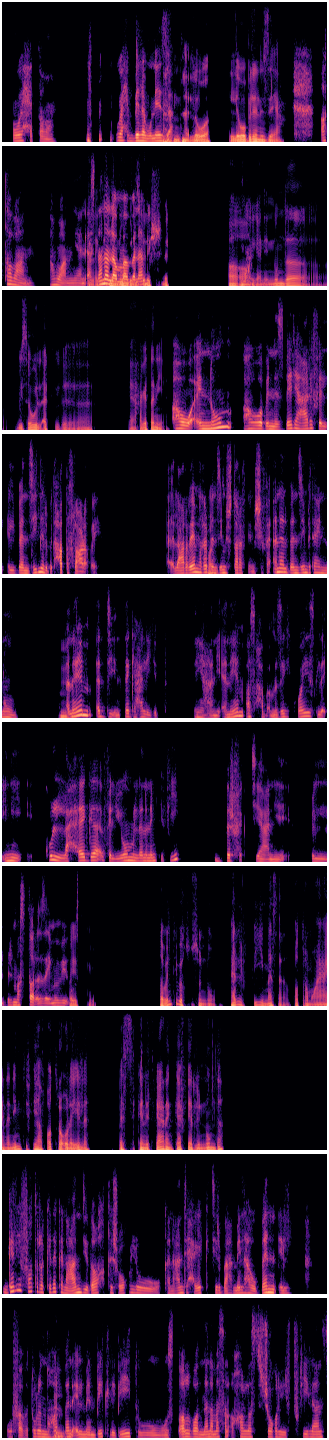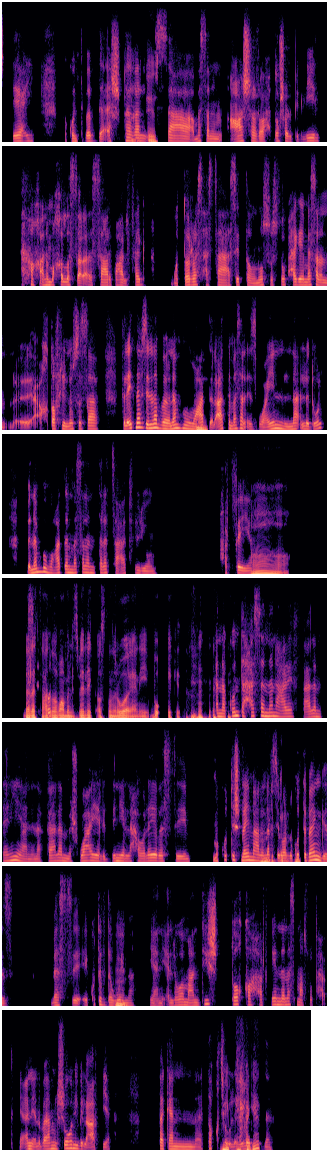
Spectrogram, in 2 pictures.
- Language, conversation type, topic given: Arabic, podcast, إزاي بتنظّم نومك عشان تحس بنشاط؟
- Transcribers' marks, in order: laugh; chuckle; unintelligible speech; unintelligible speech; in English: "perfect"; "ومطالبة" said as "مصطالبة"; in English: "الfreelance"; laughing while speaking: "على ما"; laugh; unintelligible speech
